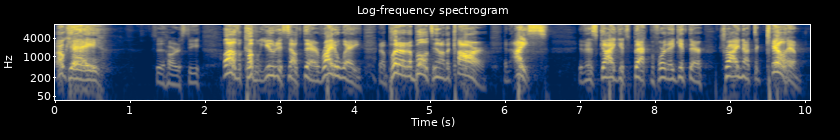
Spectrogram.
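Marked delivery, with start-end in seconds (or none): 0.1-0.7 loud, high barking chief; gruff police chief. Acted. 2.3-10.0 loud, high barking chief; gruff police chief. Acted.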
